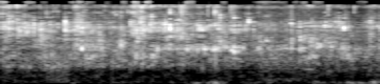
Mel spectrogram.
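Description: Liquid is poured from a small container onto the roots of brinjal plants, making a soft, close trickle with scattered light drips that runs steadily and quietly throughout.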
